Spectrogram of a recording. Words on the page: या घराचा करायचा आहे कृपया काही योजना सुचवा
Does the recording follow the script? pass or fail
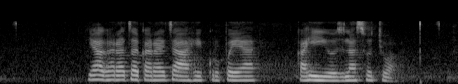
pass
